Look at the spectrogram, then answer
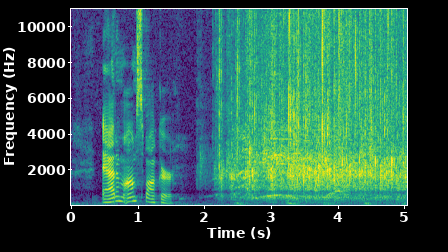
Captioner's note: crowd applauds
